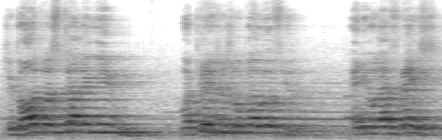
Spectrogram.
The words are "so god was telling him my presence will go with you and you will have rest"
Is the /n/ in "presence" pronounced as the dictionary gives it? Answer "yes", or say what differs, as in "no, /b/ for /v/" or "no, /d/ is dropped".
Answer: no, /n/ is dropped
